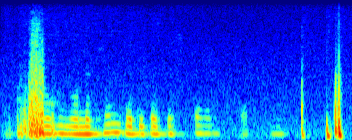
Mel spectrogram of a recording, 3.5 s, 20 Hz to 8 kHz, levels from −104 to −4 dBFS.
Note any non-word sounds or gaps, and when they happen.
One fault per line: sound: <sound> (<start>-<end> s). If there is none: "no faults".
no faults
